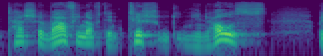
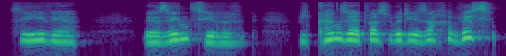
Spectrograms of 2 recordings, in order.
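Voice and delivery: nervous stammer; 8 semitones higher than usual. A narrator's reading. Startled man questioning the stranger.

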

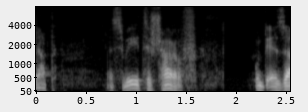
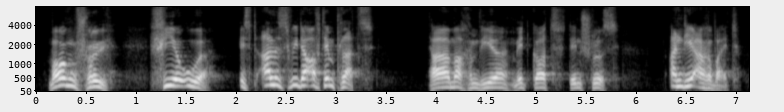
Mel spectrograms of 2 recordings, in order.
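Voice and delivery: loud, high firm instructions; commanding orders; 9 semitones higher, 11 dB louder than usual. A narrator's reading. Hauke ordering the overseers for tomorrow. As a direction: give the orders with authority.

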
